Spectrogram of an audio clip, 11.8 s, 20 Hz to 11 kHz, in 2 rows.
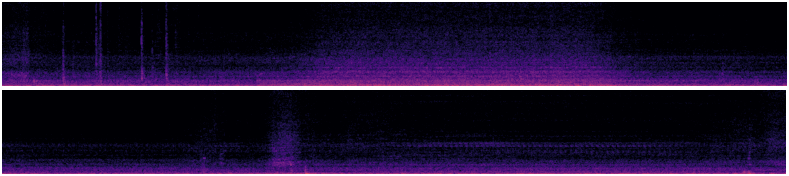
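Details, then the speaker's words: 2015 Ford Fusion base model blower motor, noisy since purchase, after swapping in a junkyard replacement motor: low steady hum with no squeal, ticking or rattle, nice and quiet; normal blower motor operation after repair. "nice and quiet what a great thing"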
